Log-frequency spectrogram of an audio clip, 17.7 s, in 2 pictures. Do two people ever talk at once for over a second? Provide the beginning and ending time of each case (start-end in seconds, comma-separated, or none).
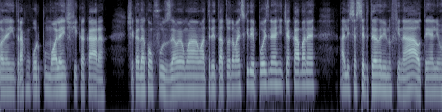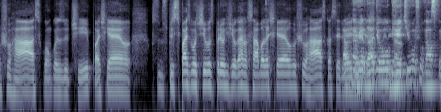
15.7-17.0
